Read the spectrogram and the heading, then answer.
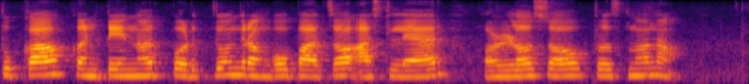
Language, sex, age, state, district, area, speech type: Goan Konkani, female, 18-30, Goa, Murmgao, urban, read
